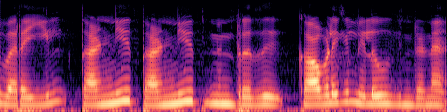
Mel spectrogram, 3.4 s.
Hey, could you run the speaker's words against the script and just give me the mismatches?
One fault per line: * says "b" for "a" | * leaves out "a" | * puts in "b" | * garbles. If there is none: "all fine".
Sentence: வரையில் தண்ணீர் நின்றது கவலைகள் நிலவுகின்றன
* puts in "தண்ணீர்"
